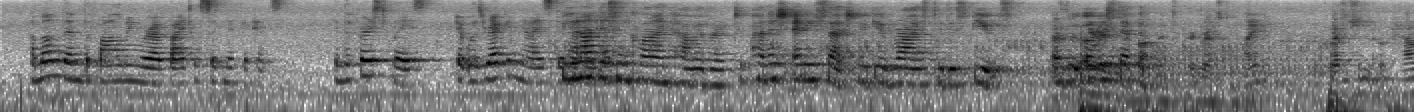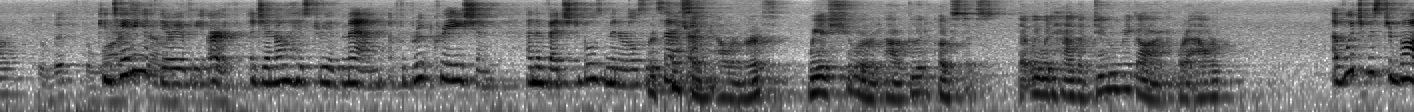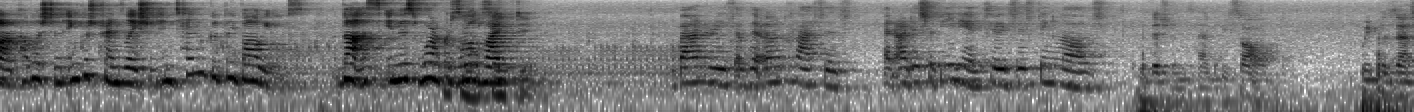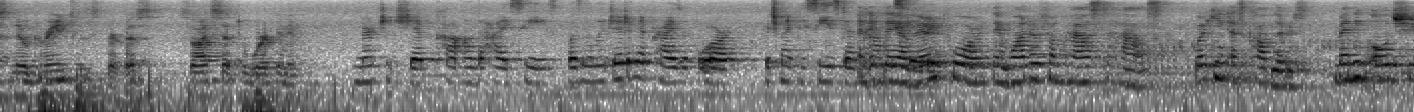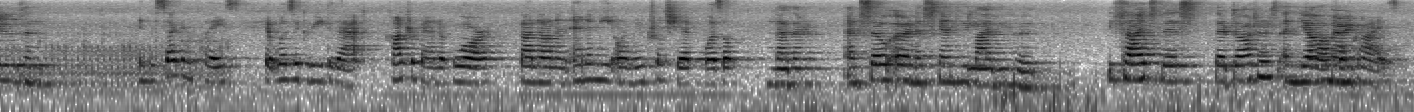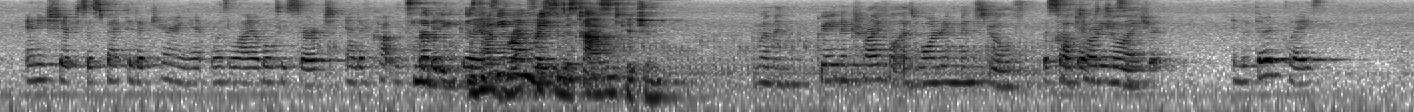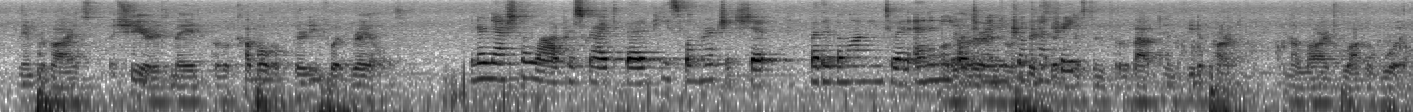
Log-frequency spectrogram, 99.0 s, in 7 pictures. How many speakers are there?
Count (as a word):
five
